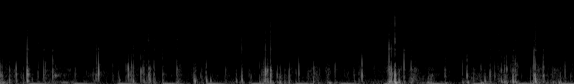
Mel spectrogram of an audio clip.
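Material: Rubber.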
